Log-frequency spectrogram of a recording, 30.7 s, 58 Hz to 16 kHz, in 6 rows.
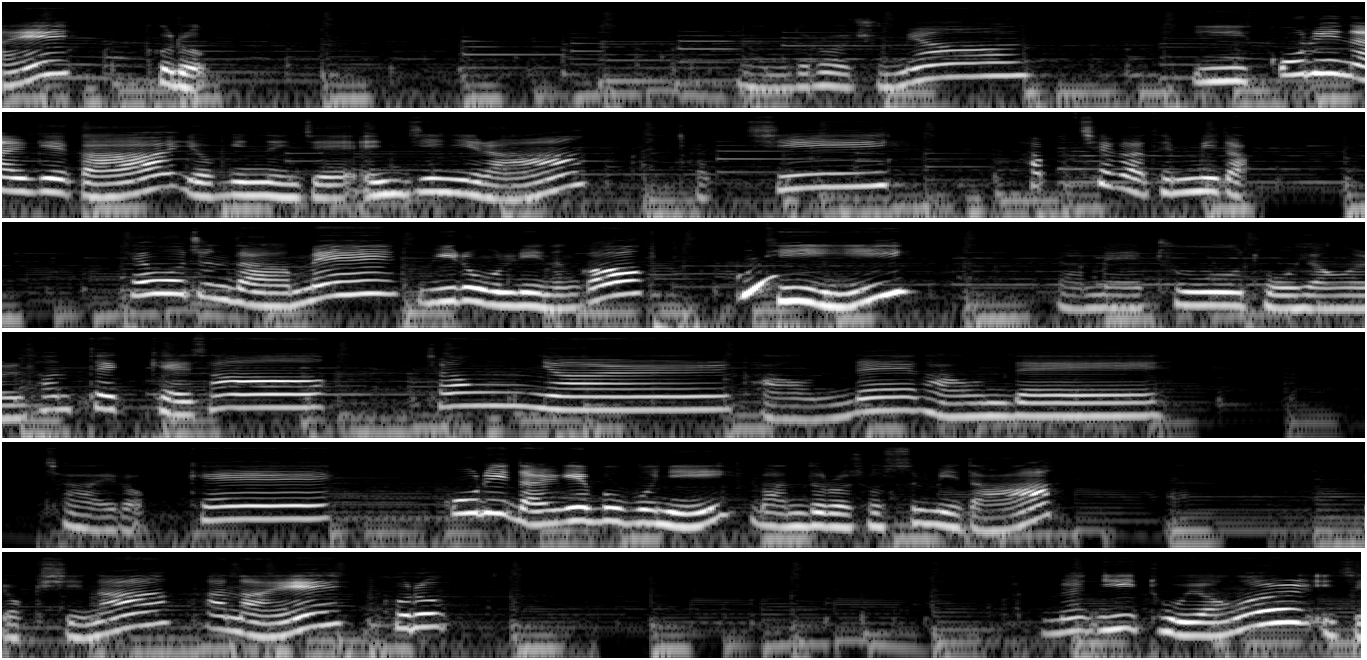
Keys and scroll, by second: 12.7 d.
